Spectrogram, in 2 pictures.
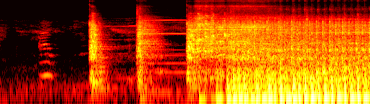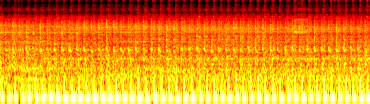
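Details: Old Yamaha Vixion after repair for rough rattling "kletek" noise and weak power when hot: two short cranks, then fires and holds a quick, even beat with no rattle; smooth, healthy idle.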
